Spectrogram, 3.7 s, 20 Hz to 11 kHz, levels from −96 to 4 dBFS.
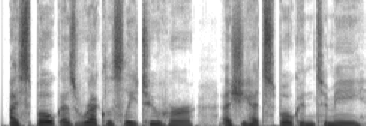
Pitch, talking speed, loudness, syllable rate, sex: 190 Hz, 195 wpm, -21 LUFS, 4.9 syllables/s, female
